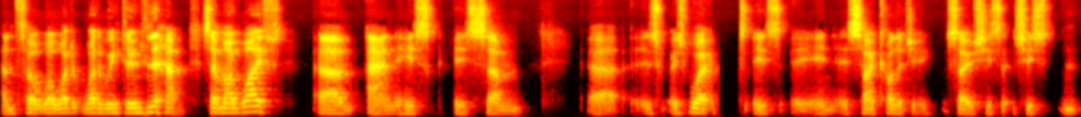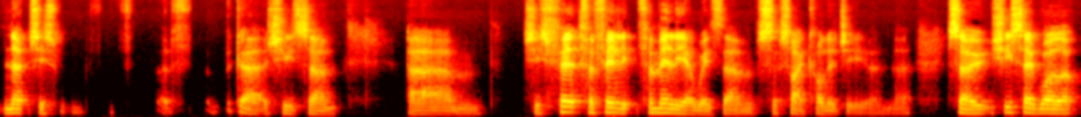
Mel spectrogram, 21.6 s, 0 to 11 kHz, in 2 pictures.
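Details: Non-fluent aphasia with word-finding difficulty in a man who had a stroke (a brain bleed affecting Broca's area) at age 69.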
